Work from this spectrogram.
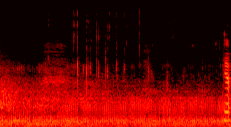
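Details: Sphynx kittens nursing on their mother produce a continuous soft low purr, with a woman's quiet voice faintly heard and a brief louder sound near the end.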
